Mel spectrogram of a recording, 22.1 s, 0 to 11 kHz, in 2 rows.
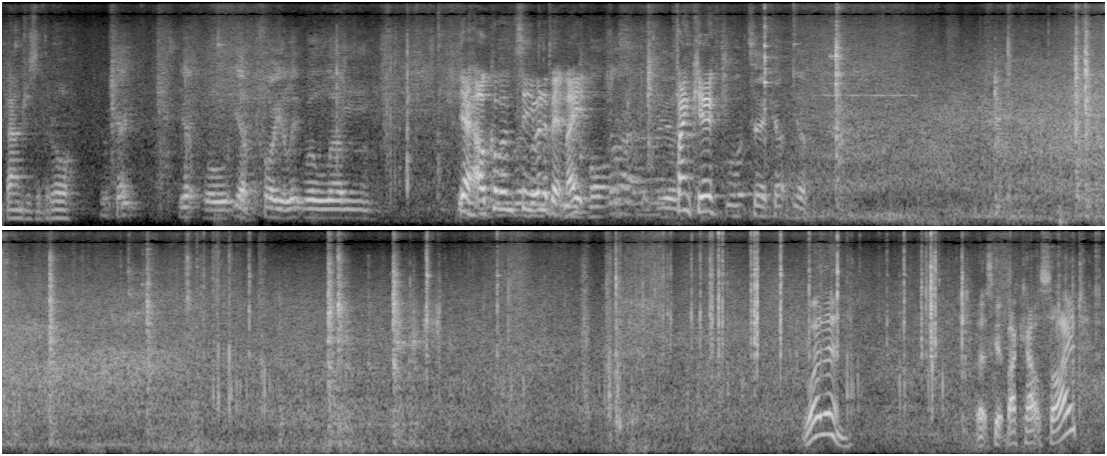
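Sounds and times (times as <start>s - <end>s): outdoor background noise: 0.0s - 22.0s
bike clicks and rattles: 9.8s - 22.0s.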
